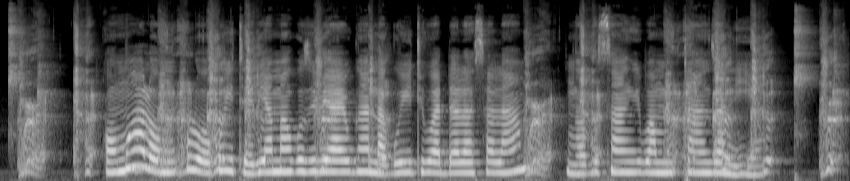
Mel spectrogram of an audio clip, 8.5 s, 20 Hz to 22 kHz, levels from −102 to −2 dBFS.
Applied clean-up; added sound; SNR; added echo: none; Cough; 11 dB; none.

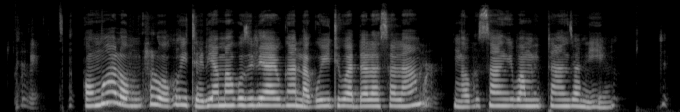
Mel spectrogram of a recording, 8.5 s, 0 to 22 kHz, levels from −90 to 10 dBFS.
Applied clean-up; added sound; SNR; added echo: neural mask model DeepFilterNet 3.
